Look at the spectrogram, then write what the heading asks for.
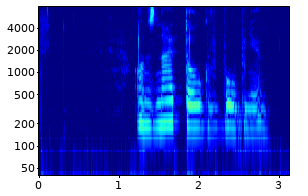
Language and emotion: Russian, neutral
